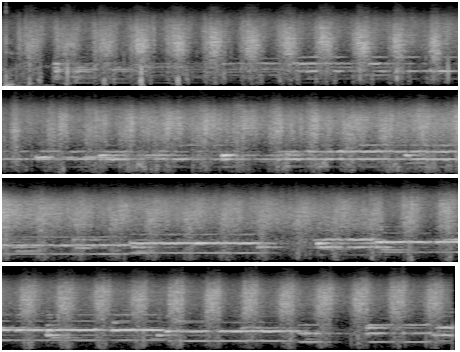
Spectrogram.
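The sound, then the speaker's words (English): A scratchy early Edison phonograph cylinder recording, one of the first recordings, of Arthur Sullivan's The Lost Chord: a slow, sustained melody moving in steady held notes, buried under loud continuous hiss and rhythmic surface crackle, with no voices. “And I'm going to drop in at this point the recording, the first recording, because it's still out there of the Edison uh, version of Arthur Sullivan's The Lost Chord.”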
